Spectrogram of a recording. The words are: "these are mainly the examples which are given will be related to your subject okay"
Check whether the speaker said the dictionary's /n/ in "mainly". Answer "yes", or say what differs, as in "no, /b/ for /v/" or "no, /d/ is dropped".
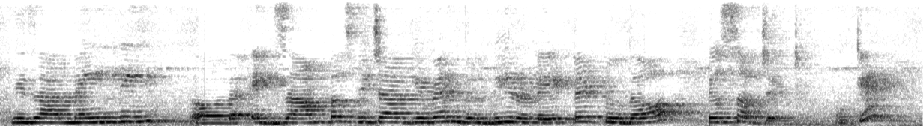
yes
